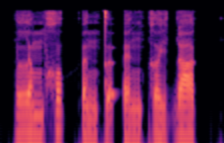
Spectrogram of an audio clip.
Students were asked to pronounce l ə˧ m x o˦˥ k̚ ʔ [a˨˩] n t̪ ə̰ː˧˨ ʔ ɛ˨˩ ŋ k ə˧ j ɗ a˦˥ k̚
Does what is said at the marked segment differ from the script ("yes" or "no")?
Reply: yes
